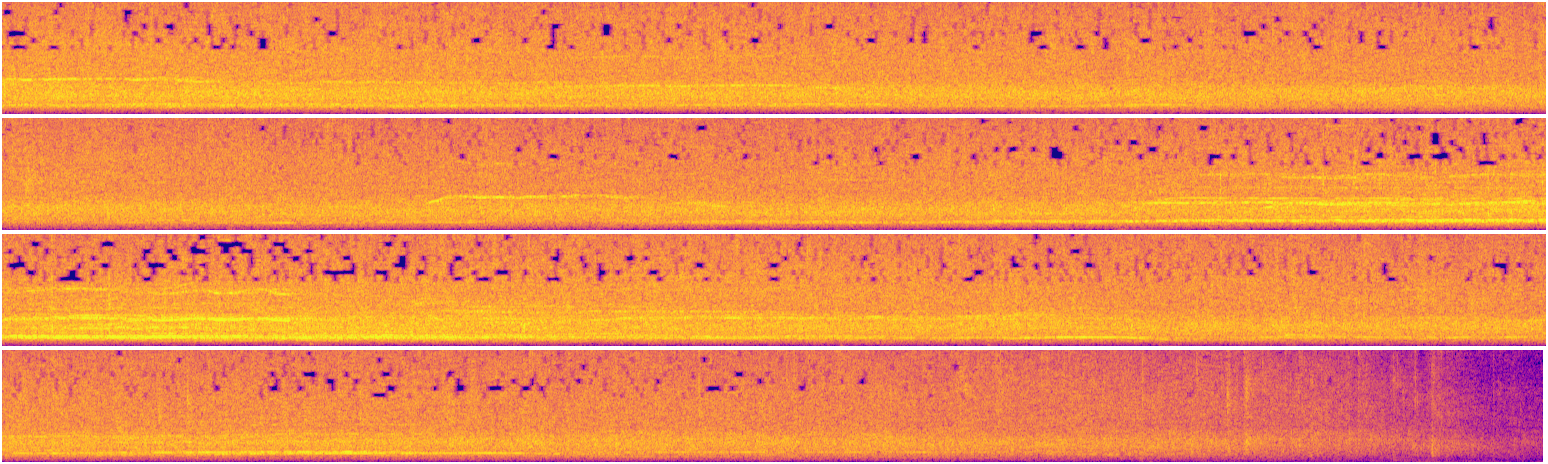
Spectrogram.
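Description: Large concert-hall audience applauding and cheering, building to a peak about halfway through and then dying away near the end.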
